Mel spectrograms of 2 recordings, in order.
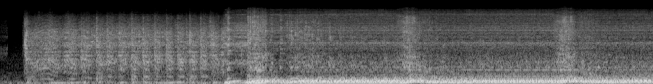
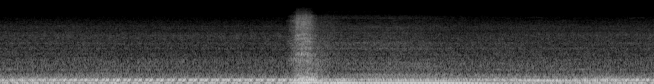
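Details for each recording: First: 1989 Pontiac Firebird Formula V8, first startup after header install with open headers and no exhaust attached, mic beside the car: starter whir, then loud raw crackling idle with sharp blips. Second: 1989 Firebird Formula, tired 350 V8 with new headers, air cleaner off, warming up in freezing weather, condensation in pipes: deep, even exhaust rumble and clean throttle blip; normal running.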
